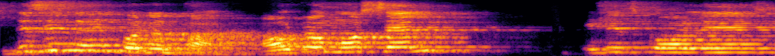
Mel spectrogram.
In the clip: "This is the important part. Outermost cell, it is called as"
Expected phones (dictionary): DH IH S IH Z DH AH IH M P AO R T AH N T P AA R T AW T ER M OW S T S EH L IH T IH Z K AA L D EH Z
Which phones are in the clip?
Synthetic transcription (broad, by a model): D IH S IH Z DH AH IH M P AO R T AH N T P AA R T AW T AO M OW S S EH L IH T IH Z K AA L EH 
